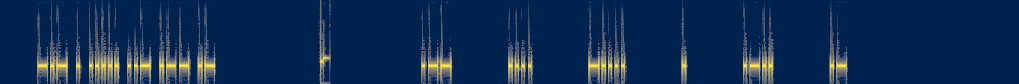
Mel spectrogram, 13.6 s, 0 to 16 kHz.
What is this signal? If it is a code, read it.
Morse code, heard as a keyed tone, about 28 wpm, spaced as for 14 wpm, 700 Hz. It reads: KE5UWA WH6ELA
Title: USA Call Signs - 6 Characters - 6x Character Spacing - 28wpm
